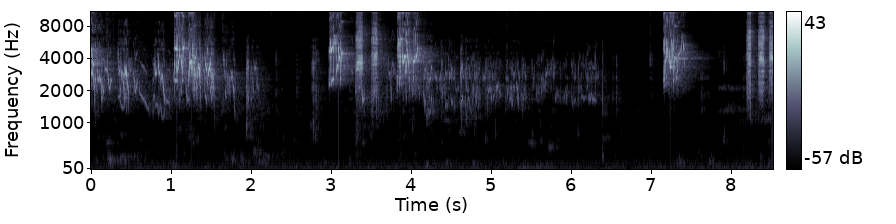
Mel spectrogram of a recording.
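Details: Budgerigars kept as pets at home, chattering in rapid scratchy chirps and short buzzy bursts, with quieter warbled twitters between louder outbursts.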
